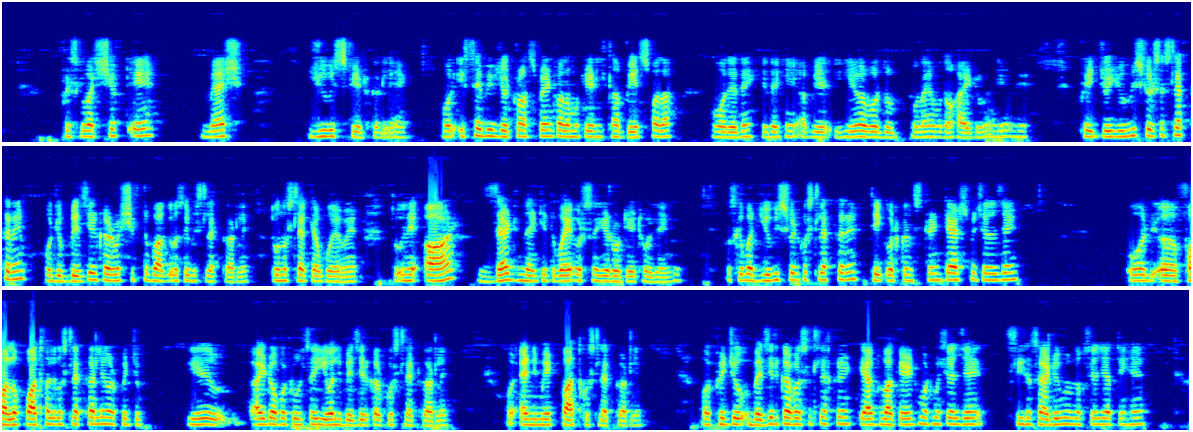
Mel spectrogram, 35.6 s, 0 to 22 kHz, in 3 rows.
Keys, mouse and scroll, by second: 0.9 shift+a, 5.0 click, 5.8-7.7 drag, 7.7 z, 8.3 click, 9.3 a, 9.8 z, 11.4 click, 13.7 shift+click, 16.0 r, 19.2 click, 21.1 click, 22.5-25.4 drag, 29.1 click, 31.6 click, 32.5 b, 33.7 KP_3, 35.2-35.6 scroll down 3.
